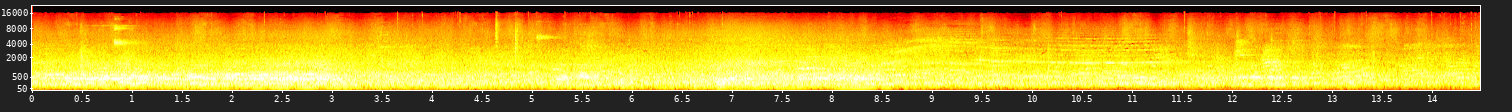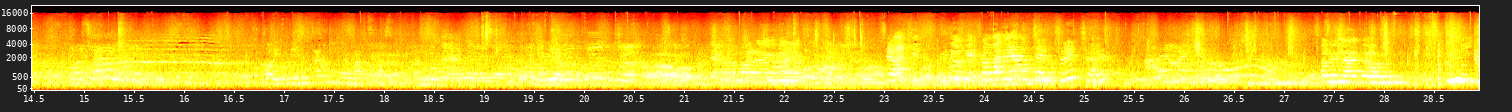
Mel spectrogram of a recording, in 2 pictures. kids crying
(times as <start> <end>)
28.6 28.9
